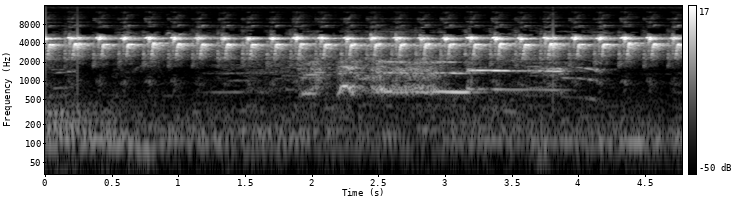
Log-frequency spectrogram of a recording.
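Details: Bar-winged prinia (ciblek sawah) lure song for catching prenjak klik in forest; evenly spaced high chipping notes run quickly throughout, with faint lower whistles from other birds in the middle.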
